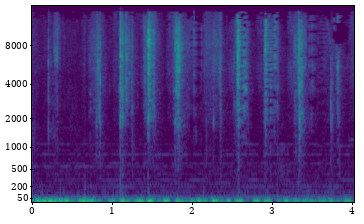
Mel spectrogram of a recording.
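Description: A deck of tarot cards being shuffled by hand: a quick, even run of soft card slaps, about five a second.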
